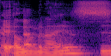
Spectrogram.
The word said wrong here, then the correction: Illumise: No, Illumise.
